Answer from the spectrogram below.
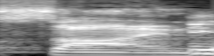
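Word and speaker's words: Cine: Is it Sini or Sine? – Yeah, we've just been going with Sine. – Yes, like Sine.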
